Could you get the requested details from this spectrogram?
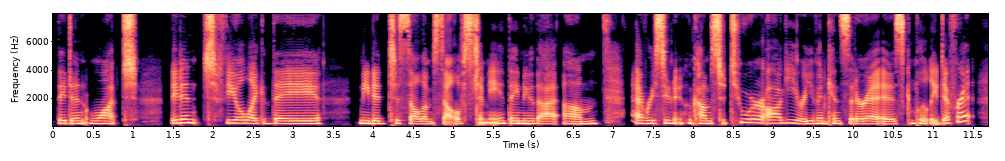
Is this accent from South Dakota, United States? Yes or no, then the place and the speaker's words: yes; Sioux Falls, South Dakota, United States; I'm from Sioux Falls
